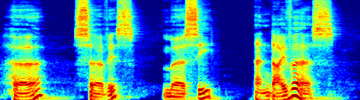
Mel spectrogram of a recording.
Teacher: The sound is a central accented vowel sound with no lip rounding. Technically, this vowel sound is the open, mid, central, unrounded vowel.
